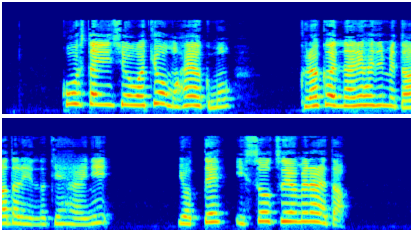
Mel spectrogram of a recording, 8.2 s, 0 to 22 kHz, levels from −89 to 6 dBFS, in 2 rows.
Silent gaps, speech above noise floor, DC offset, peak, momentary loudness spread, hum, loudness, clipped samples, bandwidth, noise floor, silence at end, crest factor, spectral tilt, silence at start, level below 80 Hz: none; 56 dB; under 0.1%; -2 dBFS; 13 LU; none; -20 LUFS; under 0.1%; 11.5 kHz; -76 dBFS; 0.7 s; 20 dB; -2 dB/octave; 0.6 s; -72 dBFS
